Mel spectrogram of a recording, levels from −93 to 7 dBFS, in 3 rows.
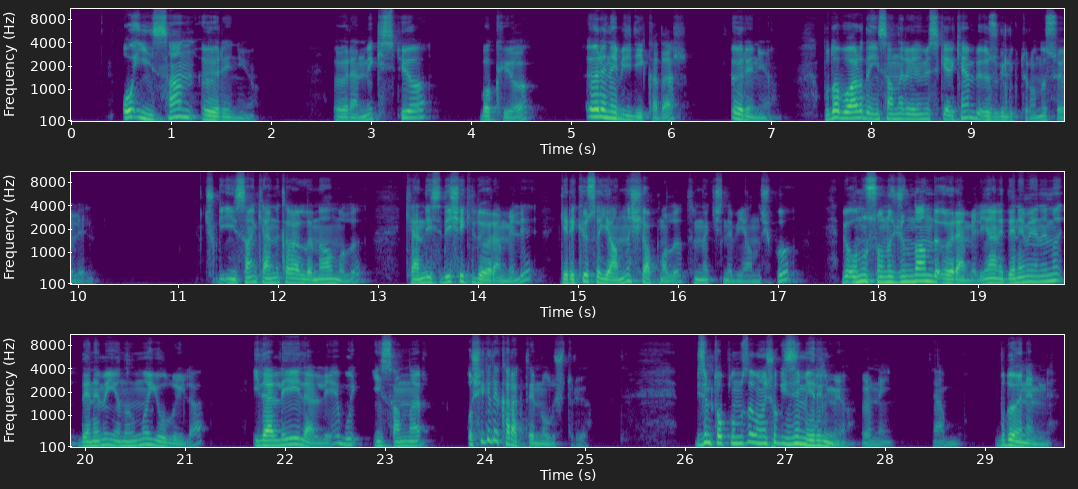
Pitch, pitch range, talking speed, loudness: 125 Hz, 100-160 Hz, 135 wpm, -27 LUFS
